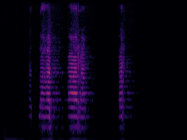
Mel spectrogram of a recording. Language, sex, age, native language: Icelandic, male, 10, Icelandic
